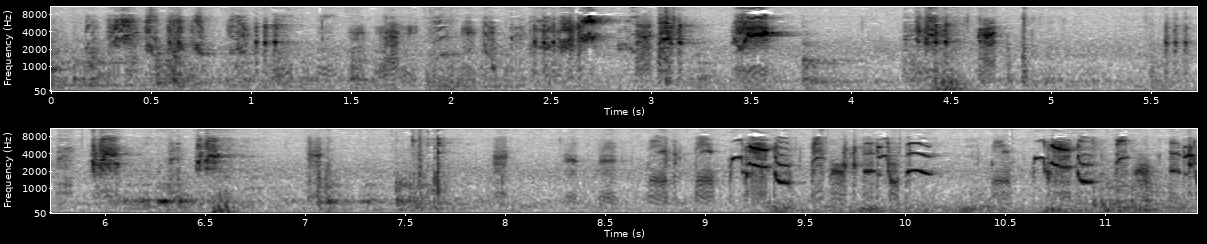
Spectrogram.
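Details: Bengalese finches singing: after a stretch of scattered clicks and rustling, a burst of short, curved, squeaky notes comes in quick succession near the end, with faint shuffling in the background.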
